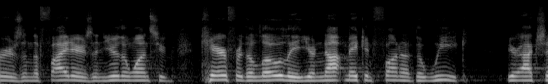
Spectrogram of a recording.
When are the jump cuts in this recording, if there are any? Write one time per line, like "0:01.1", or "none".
0:04.1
